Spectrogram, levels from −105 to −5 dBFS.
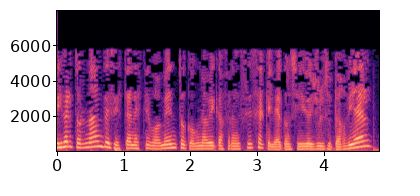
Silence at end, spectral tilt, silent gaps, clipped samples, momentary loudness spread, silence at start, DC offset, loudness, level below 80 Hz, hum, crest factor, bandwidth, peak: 0 s; -7.5 dB/octave; none; under 0.1%; 6 LU; 0 s; under 0.1%; -23 LUFS; -50 dBFS; none; 16 dB; 6.2 kHz; -6 dBFS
